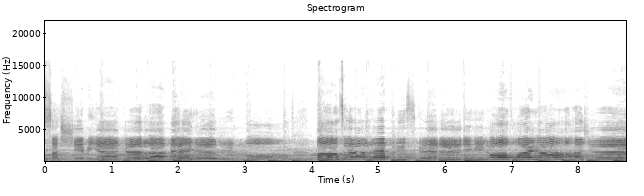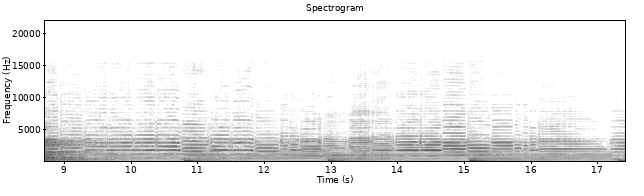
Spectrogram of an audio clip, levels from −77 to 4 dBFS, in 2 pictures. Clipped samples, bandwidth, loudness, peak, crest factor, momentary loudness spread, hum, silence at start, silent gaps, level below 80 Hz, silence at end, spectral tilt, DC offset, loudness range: under 0.1%; 16 kHz; -29 LUFS; -10 dBFS; 20 dB; 13 LU; none; 0 s; none; -42 dBFS; 0 s; -4.5 dB/octave; under 0.1%; 8 LU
